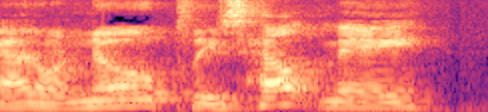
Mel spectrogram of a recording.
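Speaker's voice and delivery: very meek, timid voice. Showing how a lead could play a questioned prisoner: very meek. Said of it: "where he's very meek and going".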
